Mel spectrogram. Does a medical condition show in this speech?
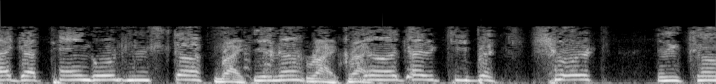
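Yes: cerebral palsy; wheelchair user; speech impairment, speaks very slowly.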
